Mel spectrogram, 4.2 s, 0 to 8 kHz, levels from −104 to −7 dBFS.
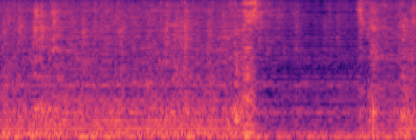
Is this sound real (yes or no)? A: no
